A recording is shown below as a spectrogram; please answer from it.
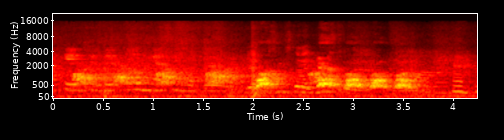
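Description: An excited dog on a leash giving a run of short calls in the first couple of seconds. A person laughs in quick bursts near the end.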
